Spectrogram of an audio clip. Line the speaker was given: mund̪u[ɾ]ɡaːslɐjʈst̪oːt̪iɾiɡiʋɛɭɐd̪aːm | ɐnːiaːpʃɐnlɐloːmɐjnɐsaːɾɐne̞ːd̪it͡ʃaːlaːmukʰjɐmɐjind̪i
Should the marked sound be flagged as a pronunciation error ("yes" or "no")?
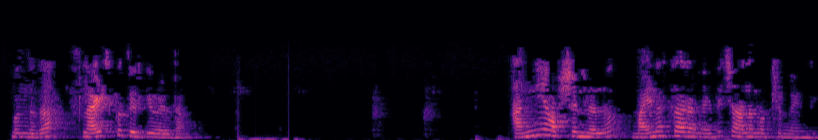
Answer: yes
